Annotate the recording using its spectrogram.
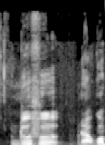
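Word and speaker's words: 流: 류 자는 음독의 류지아 근데 유포라 한자가 될 경우에는 류가 아니라 루라고 발음해야 된다 요거 한번 주의하셔야 되겠습니다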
